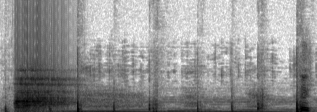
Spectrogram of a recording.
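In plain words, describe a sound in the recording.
A pickaxe taps against a stone block.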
